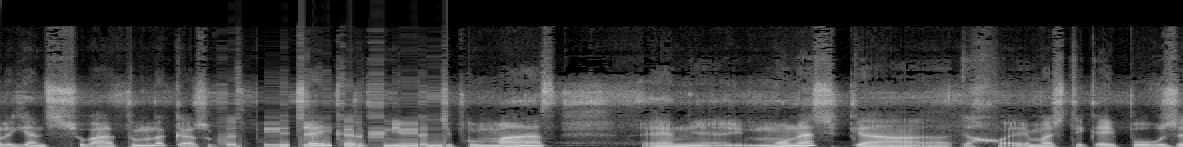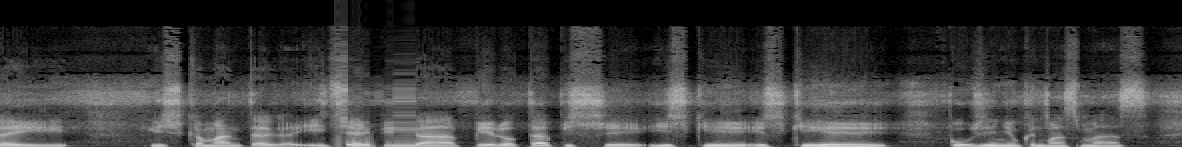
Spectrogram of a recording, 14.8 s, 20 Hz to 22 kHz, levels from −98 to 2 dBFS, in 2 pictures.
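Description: From 1.33 to 2.79 s and again from 9.44 to 10.0 s the speech goes robotic: a rigid, metallic buzz near 94 Hz. That's likely repeated short buffers, about 10.7 ms looped in place of most of the real audio, so the words only roughly survive.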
